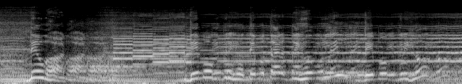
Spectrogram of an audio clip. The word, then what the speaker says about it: দেবঘর: পাঁচ ঘন্টার মধ্যেই পৌঁছে যাবেন বৈদ্যনাথ তাই না দেবঘর দেবগৃহ দেবতার গৃহ বলেই দেবগৃহ বা বৈদ্যনাথ ধাম এই হ্যাঁ হ্যাঁ দেবঘর আর সংস্কৃতে বলা হতো দেবঘর দেবগৃহ দেবগৃহ সেখান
